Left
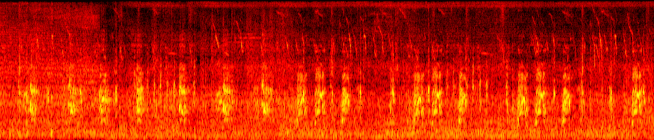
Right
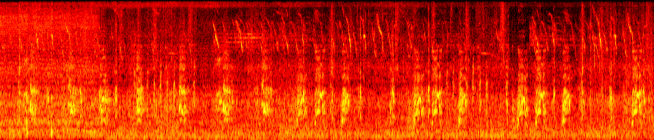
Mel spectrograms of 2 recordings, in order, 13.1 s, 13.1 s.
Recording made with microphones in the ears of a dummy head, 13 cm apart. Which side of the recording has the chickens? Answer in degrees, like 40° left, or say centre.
40° right.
